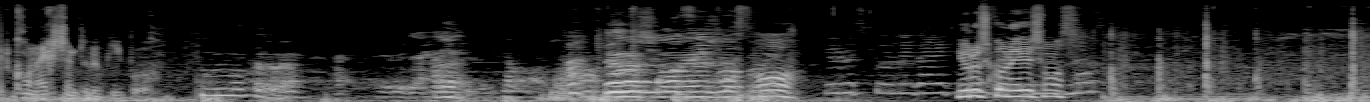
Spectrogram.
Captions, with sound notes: a good connection to the people. (man speaking in foreign language) (woman speaking in foreign language)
